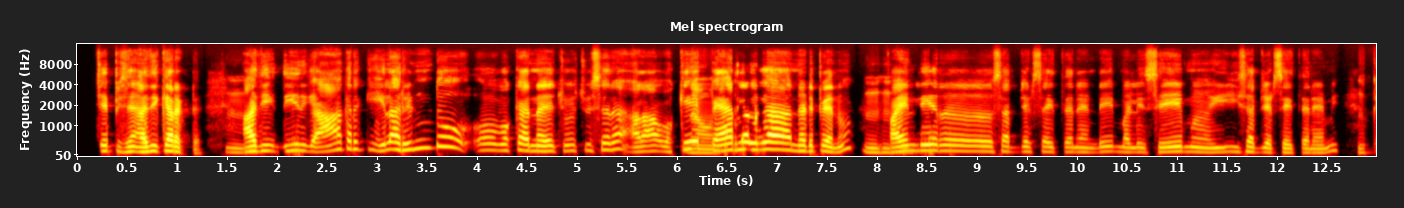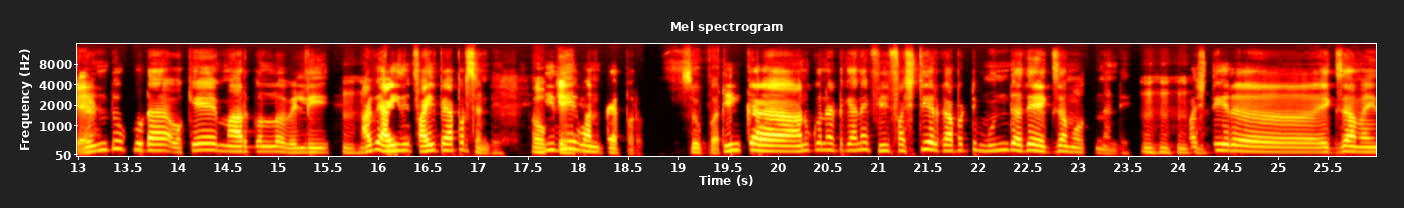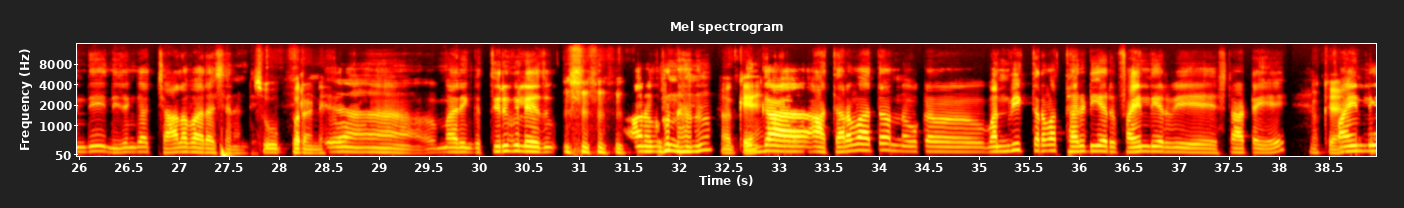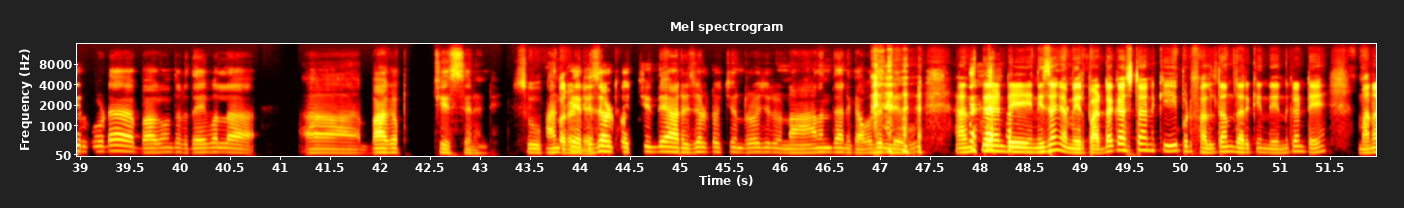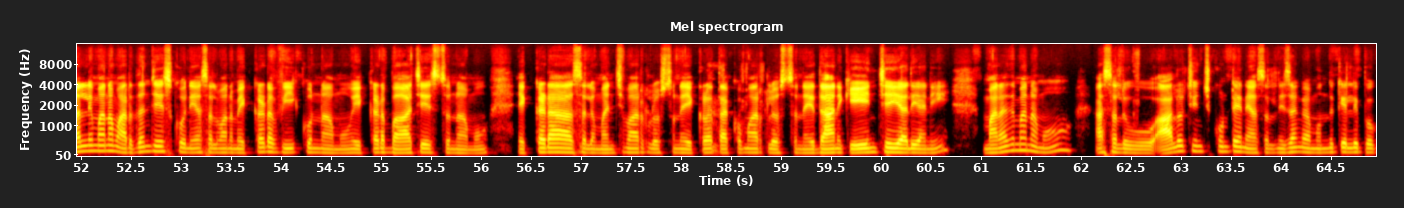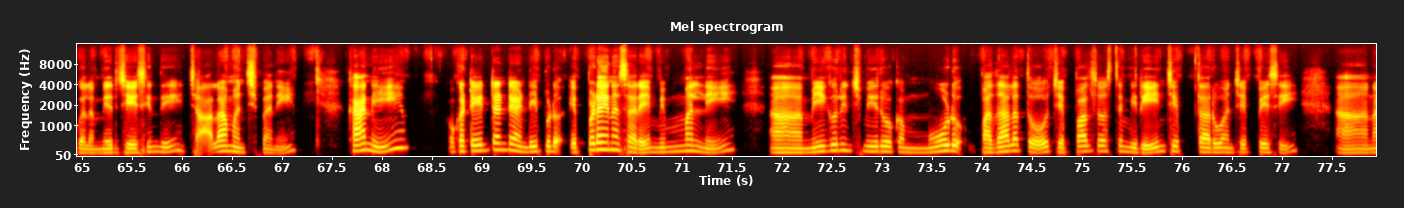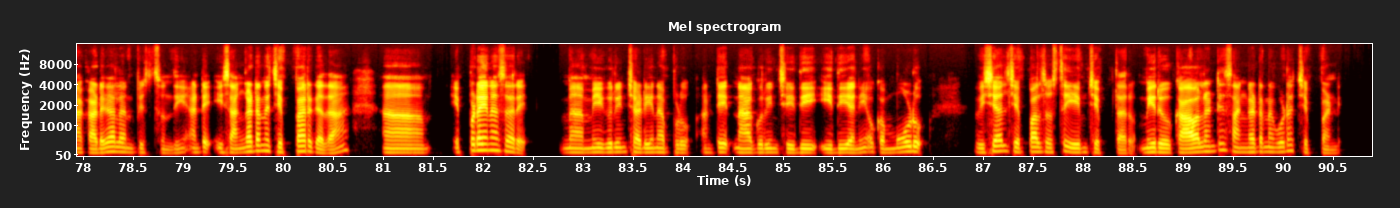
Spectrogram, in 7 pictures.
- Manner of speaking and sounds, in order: in English: "కరెక్ట్"; in English: "పారలెల్‌గా"; in English: "ఫైనల్ ఇయర్ సబ్జెక్ట్స్"; in English: "సేమ్"; in English: "సబ్జెక్ట్స్"; in English: "ఫైవ్ పేపర్స్"; in English: "వన్ పేపర్"; in English: "సూపర్"; other background noise; in English: "ఫస్ట్ ఇయర్"; in English: "ఎగ్జామ్"; in English: "ఫస్ట్ ఇయర్ ఎగ్జామ్"; in English: "సూపర్"; giggle; chuckle; in English: "వన్ వీక్"; in English: "థర్డ్ ఇయర్ ఫైనల్ ఇయర్‌వి స్టార్ట్"; in English: "ఫైనల్ ఇయర్"; in English: "సూపర్"; in English: "రిజల్ట్"; in English: "రిజల్ట్"; giggle; giggle; in English: "వీక్"; other noise
- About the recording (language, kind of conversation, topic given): Telugu, podcast, నువ్వు నిన్ను ఎలా అర్థం చేసుకుంటావు?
